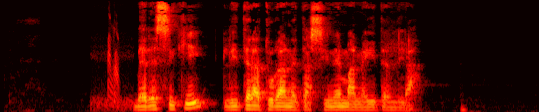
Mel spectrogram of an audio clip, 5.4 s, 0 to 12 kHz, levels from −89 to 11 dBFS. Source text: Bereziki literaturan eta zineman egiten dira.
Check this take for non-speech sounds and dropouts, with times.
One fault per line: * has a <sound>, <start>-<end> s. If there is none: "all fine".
* has a chirp, 1.1-1.2 s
